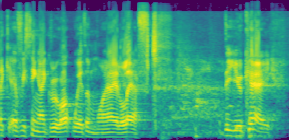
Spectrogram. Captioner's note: laughter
